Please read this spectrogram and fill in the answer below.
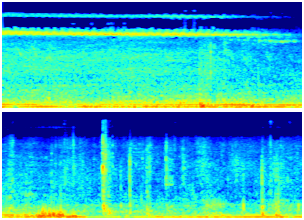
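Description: A car engine idling with a steady low hum, joined by a thin high-pitched whine. About three and a half seconds in there is a short low swell, then a few scattered clicks and knocks.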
